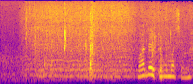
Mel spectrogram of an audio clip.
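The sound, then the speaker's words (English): Honeybees buzz around beehives as a beekeeper scoops out honey in a mountain-gorge village, a faint, steady hum with a brief voice near the end. “is tending to his beehives with one of his five children, scooping out a few handfuls of honey.”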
